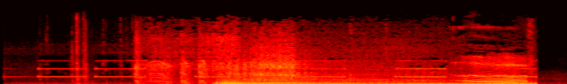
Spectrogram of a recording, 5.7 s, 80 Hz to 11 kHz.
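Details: 2007 Subaru Legacy with 2.5-litre EJ25 engine, before teardown: a warning chime, then it cranks and catches into a rough idle with a light regular knock underneath; rod knock, with the engine to be pulled to find why.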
